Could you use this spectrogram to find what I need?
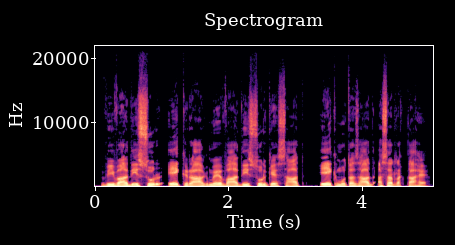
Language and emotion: Urdu, neutral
